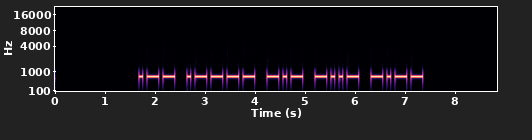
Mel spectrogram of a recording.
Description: Morse code, heard as a keyed tone, about 15 wpm, 700 Hz. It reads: W1KXY
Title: USA Call Signs - 5 Characters - Repeated 3x - 15wpm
